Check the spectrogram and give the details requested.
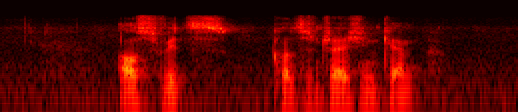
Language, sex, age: English, male, 20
